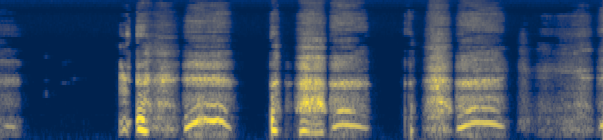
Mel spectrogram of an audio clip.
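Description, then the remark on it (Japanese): Heavy breathing right at the ear: a series of five or six breathy, voiced gasps in an uneven rhythm, moderately loud with short pauses between them and no talking. “息遣いが耳元で聞こえているとやっぱり興奮しちゃう。”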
